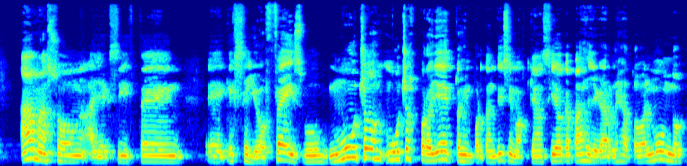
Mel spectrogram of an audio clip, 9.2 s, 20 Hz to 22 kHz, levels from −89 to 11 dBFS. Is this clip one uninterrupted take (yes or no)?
yes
